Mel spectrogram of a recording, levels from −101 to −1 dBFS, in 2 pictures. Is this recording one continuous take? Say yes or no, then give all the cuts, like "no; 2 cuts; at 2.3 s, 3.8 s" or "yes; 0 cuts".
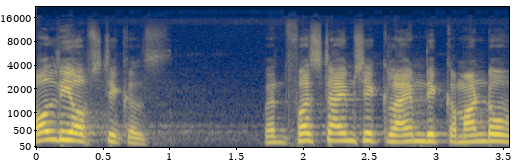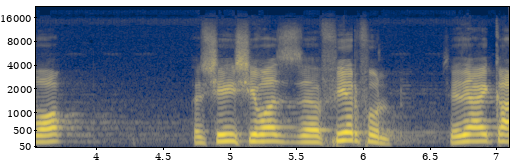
yes; 0 cuts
